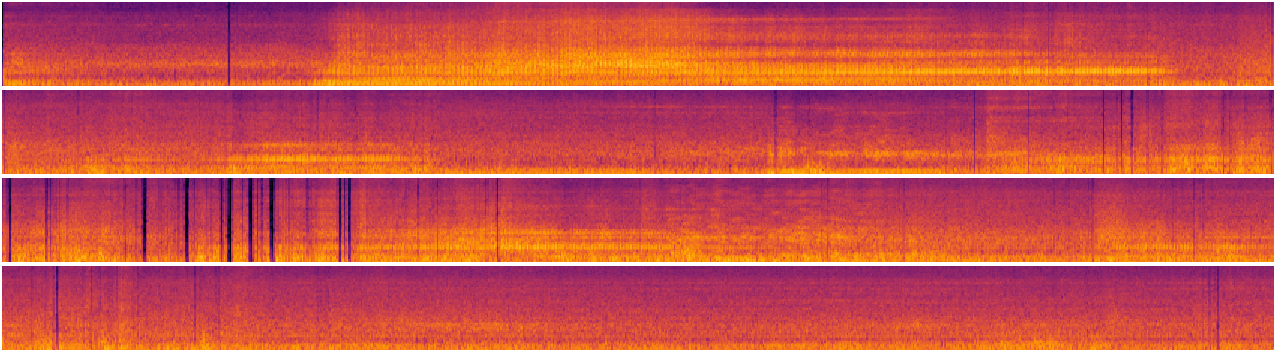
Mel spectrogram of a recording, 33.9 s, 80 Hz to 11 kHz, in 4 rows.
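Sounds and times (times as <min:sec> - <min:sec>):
motorcycle engine revving: 0:01.9 - 0:11.9, 0:13.6 - 0:29.0.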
